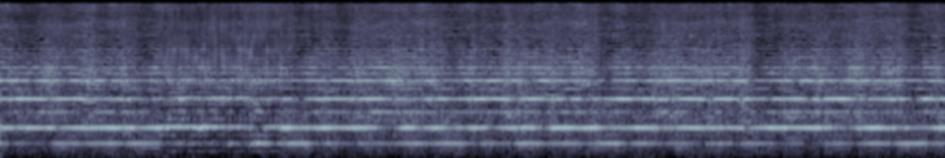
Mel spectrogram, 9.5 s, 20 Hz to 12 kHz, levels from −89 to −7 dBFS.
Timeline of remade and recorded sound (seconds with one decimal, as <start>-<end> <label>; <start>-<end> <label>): 0.0-1.6 recorded; 1.6-2.8 remade; 2.8-9.5 recorded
